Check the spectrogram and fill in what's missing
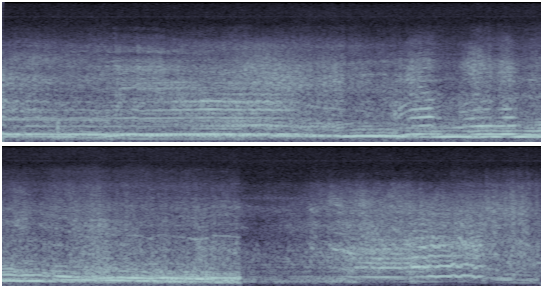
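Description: A rally car racing through the Limpopo bush in a cross country race, its engine revving loudly and shifting pitch as it passes, with a brief drop in level before climbing again.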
